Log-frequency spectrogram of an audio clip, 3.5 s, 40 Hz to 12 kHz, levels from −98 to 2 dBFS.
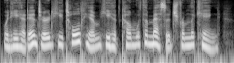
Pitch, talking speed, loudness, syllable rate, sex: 195 Hz, 275 wpm, -16 LUFS, 6.2 syllables/s, female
